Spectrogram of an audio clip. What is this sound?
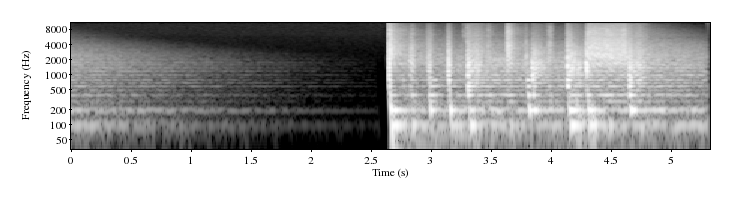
Effect Drum
effects, drum, cool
